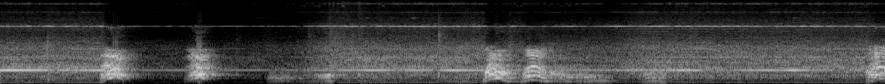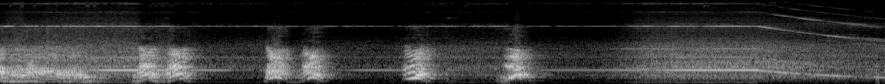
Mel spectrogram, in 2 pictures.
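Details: Great Dane, seven months old, barking at a vacuum cleaner; sharp single and paired barks repeat roughly every second near the end, over a constant vacuum hum that winds down at the close.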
